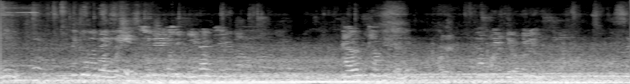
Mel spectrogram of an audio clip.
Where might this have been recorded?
on a bus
